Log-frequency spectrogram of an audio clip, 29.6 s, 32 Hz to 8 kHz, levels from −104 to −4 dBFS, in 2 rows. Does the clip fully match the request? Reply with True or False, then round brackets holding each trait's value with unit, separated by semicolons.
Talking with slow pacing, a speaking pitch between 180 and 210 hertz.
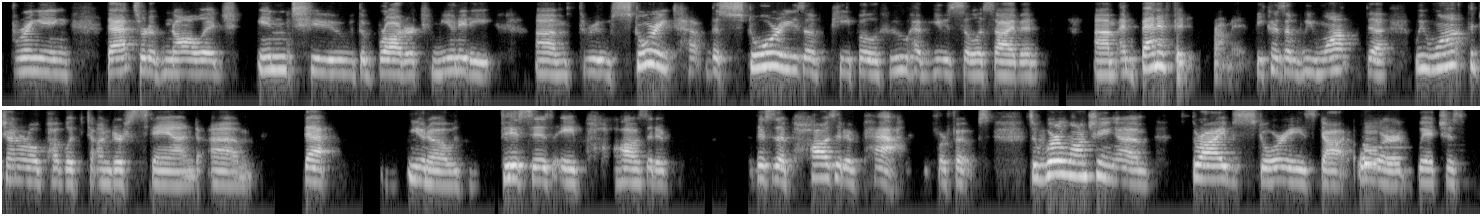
True (120 wpm; 190 Hz)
